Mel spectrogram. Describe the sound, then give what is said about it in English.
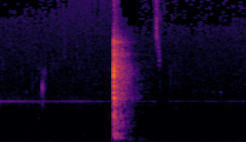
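A single sharp thud as a water glass is slammed down on a hard surface, with a brief rattling decay, a couple of faint clicks around it and a steady low electrical hum underneath. “As I slam my water glass.”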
